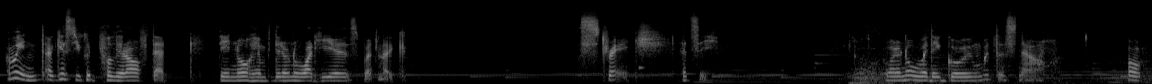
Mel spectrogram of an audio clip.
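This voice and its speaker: Female game streamer: casual running commentary, bright tone with vocal fry, faint music behind. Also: medium pitch. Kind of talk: casual live gameplay commentary.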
